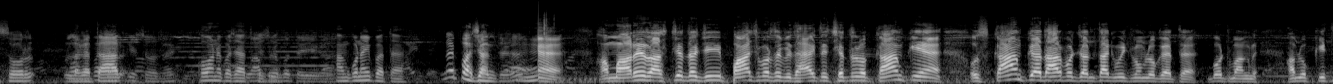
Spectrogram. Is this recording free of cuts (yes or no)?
no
